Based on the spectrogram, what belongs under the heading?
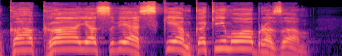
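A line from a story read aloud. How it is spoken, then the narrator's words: Shouting over noise. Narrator (Russian): перекрикивая совершенно несолидный шум, мгновенно заполнивший помещение, закричал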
